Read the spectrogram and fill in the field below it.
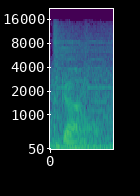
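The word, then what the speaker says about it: gunwale: deck as we go along this is the gunnel it's spelled gun whale but we pronounce it gunnel and then below that this is all hulk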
